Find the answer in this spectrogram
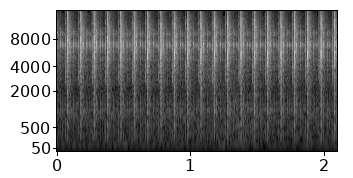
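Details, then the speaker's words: Rapid, regular sharp clacking at about ten pulses a second from a radial shockwave device on an adult man's tender right neck muscle, pressure adjusted, muscle pinned while he slowly turns his head. "all right it's getting loud and you can see by how much he slowed down that Mo motion we're really pinning that muscle"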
